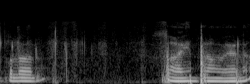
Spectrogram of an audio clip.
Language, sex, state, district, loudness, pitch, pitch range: Telugu, male, Andhra Pradesh, Guntur, -24 LUFS, 150 Hz, 150-155 Hz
